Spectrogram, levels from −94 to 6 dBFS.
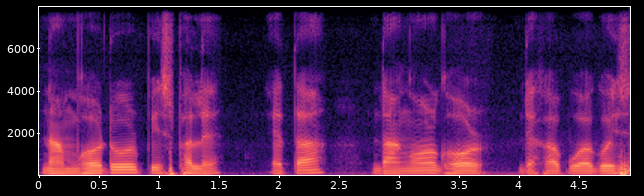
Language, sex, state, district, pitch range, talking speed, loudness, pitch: Assamese, male, Assam, Sonitpur, 105-115 Hz, 95 wpm, -19 LUFS, 110 Hz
